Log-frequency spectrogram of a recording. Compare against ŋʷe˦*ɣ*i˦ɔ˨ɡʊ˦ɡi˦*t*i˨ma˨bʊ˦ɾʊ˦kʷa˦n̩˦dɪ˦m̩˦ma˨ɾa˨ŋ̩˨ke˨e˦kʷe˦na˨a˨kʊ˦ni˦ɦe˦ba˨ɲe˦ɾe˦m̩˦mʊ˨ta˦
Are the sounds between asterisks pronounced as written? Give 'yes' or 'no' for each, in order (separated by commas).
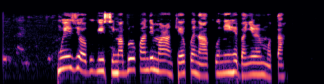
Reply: no, no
